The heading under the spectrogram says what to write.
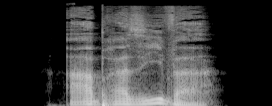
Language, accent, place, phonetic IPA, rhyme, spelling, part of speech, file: German, Germany, Berlin, [abʁaˈziːvɐ], -iːvɐ, abrasiver, adjective, De-abrasiver.ogg
- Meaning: 1. comparative degree of abrasiv 2. inflection of abrasiv: strong/mixed nominative masculine singular 3. inflection of abrasiv: strong genitive/dative feminine singular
